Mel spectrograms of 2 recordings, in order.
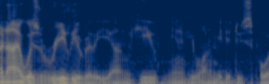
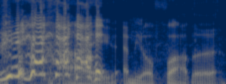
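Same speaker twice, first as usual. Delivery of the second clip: very high, loud villain voice with big swoops; 6 dB louder than usual. Doing a movie line for others to guess: Darth Vader voice. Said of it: "Darth Vader".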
